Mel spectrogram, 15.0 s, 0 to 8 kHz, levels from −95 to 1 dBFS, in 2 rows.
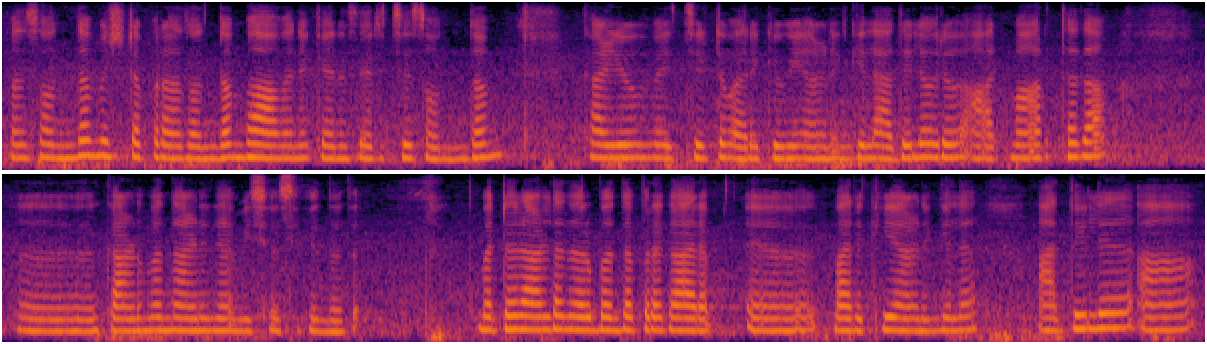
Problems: background sounds at intervals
